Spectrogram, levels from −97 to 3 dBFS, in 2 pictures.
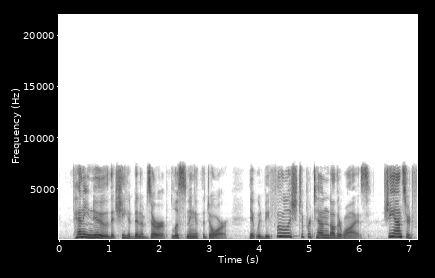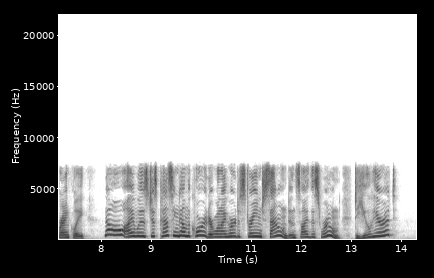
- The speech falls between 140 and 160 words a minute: No, average, 170 wpm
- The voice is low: No, very high, 265 Hz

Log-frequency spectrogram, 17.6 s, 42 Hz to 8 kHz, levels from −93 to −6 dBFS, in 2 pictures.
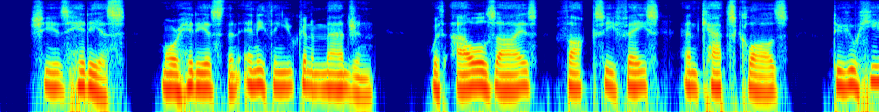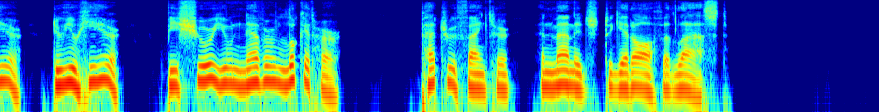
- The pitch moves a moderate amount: Yes, average, 3.1 semitones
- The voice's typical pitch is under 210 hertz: Yes, low, 135 Hz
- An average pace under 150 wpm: Yes, average, 140 wpm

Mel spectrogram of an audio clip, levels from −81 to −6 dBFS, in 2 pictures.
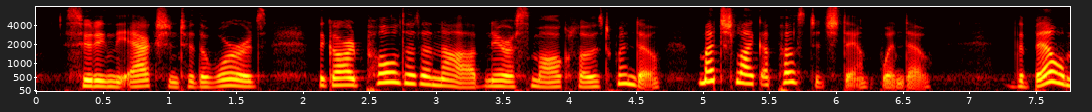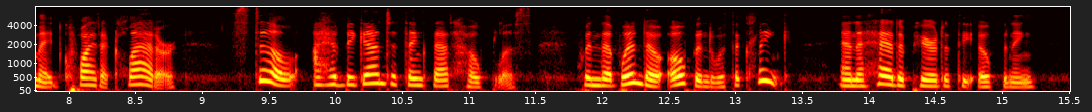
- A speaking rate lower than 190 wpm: No, average, 195 wpm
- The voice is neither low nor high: No, high, 225 Hz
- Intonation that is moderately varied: No, wide, 6.9 semitones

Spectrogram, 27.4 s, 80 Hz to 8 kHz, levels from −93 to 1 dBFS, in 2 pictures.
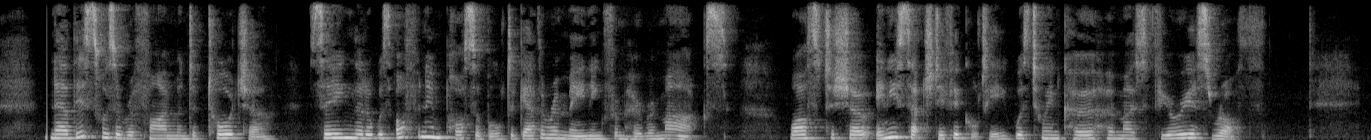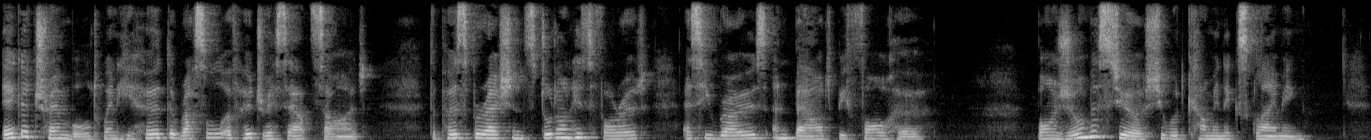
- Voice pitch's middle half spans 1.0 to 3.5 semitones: No, average, 4.0 semitones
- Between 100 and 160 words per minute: Yes, average, 140 wpm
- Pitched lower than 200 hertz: Yes, high, 190 Hz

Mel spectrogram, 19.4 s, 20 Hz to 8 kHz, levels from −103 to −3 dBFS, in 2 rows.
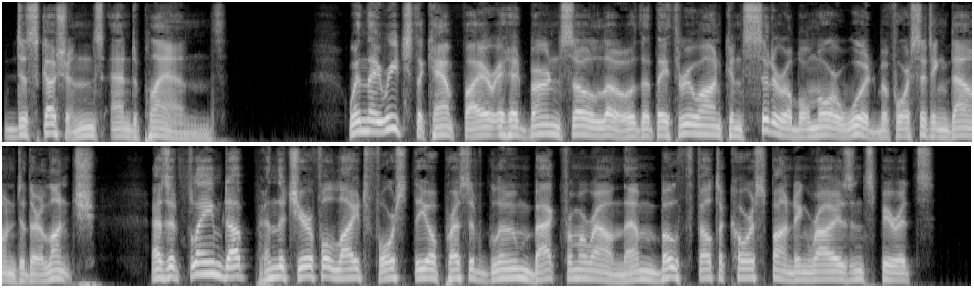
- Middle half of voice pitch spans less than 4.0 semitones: No, average, 4.3 semitones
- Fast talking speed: No, average, 155 wpm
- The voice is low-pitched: Yes, low, 125 Hz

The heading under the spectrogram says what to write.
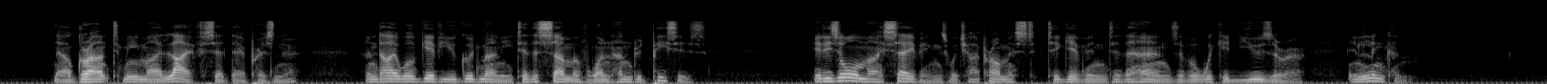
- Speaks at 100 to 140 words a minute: No, average, 160 wpm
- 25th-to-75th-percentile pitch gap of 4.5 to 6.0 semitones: No, average, 3.5 semitones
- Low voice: Yes, low, 115 Hz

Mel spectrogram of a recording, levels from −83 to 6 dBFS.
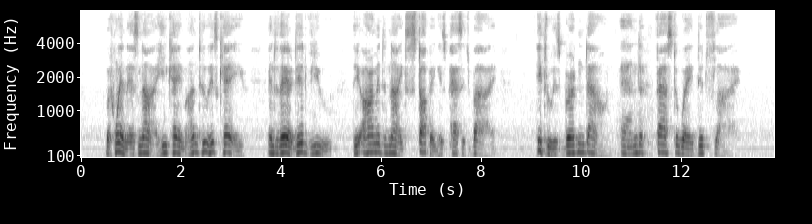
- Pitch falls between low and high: Yes, medium, 150 Hz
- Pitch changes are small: No, average, 3.5 semitones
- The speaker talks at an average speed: No, slow, 130 wpm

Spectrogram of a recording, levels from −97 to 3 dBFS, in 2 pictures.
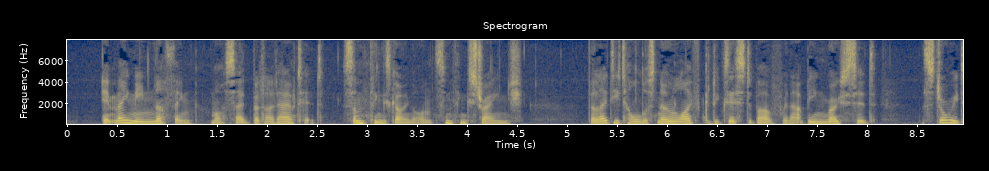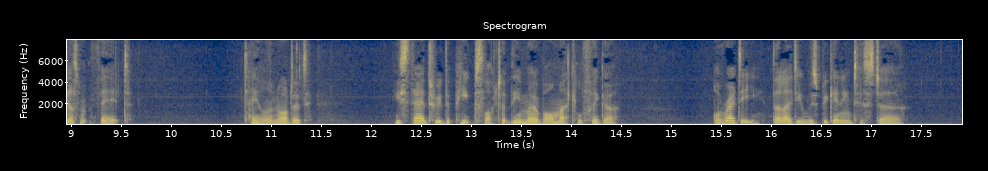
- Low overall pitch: No, medium, 170 Hz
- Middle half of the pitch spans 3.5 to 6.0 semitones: Yes, average, 3.8 semitones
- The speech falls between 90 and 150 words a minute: No, average, 170 wpm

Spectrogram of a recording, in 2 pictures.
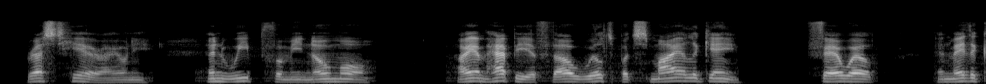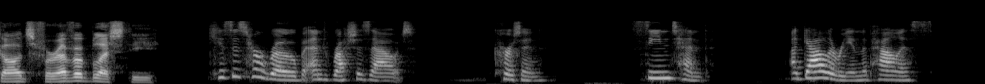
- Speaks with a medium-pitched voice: Yes, medium, 150 Hz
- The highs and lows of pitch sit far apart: Yes, wide, 7.9 semitones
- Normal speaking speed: No, slow, 120 wpm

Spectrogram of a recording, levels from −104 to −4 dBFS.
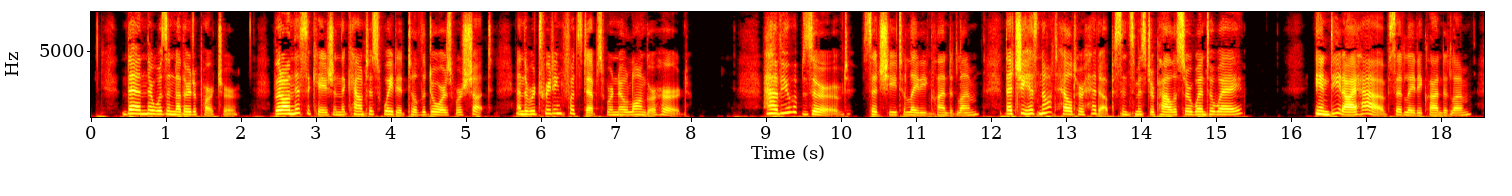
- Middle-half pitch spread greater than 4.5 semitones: Yes, average, 5.1 semitones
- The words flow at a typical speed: Yes, average, 170 wpm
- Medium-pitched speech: No, high, 215 Hz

